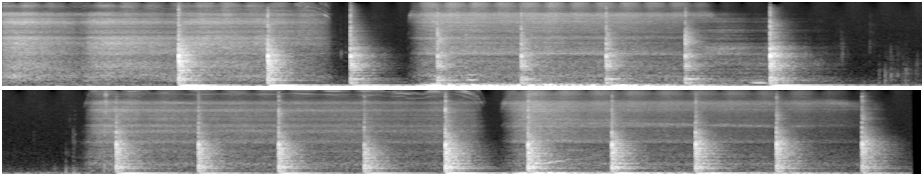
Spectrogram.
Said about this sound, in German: Ich habe jetzt mit meinem Stift einfach mitgeklopft.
